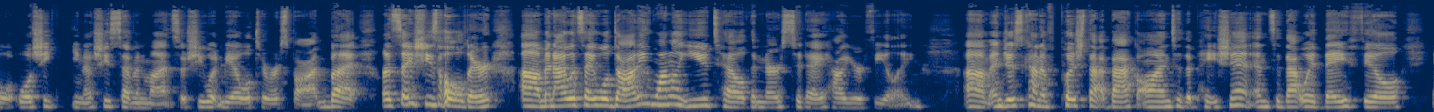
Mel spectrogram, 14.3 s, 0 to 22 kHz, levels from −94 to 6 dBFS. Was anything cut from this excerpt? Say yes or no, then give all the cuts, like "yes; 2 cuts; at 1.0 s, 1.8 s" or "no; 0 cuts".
no; 0 cuts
